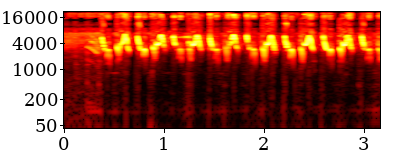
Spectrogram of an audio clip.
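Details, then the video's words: Ciblek or bar-winged prinia singing to lure and train captive birds: short, high chirps repeated rapidly and evenly, each dipping then rising in pitch. "suara burung ciblek gacor nembak untuk pikat dan pancingan ciblek bahan agar bunyi"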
